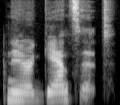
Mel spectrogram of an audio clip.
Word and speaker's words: Narragansett: Ask her how to pronounce this, because we're about to see what Esau say, but ask her. Narragansett.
